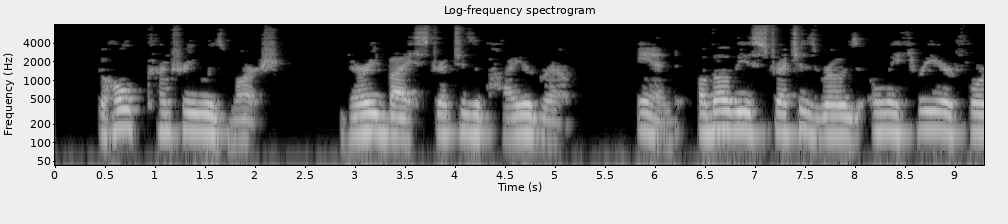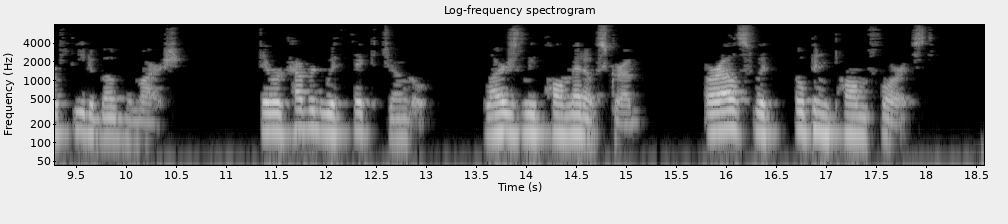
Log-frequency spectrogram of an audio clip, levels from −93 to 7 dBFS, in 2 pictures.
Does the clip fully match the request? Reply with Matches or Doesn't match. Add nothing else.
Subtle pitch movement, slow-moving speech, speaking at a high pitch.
Doesn't match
